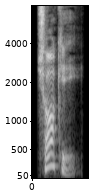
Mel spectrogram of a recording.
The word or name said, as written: chalky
